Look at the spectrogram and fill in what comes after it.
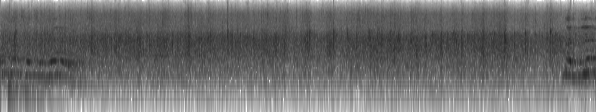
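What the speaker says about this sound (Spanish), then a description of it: "¡Dale un aplauso al Señor!" A large church congregation applauds loudly and continuously, thick clapping that keeps going for several seconds, with a Spanish-speaking voice briefly audible at the start and end.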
